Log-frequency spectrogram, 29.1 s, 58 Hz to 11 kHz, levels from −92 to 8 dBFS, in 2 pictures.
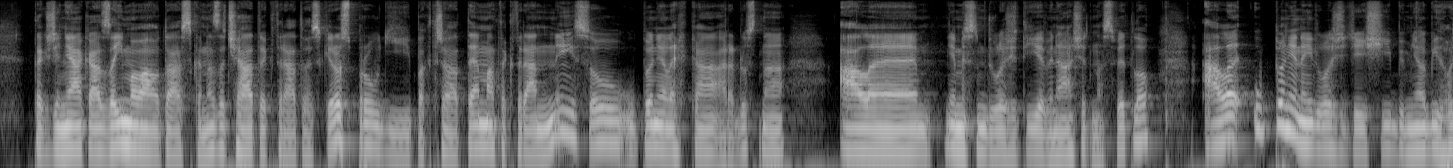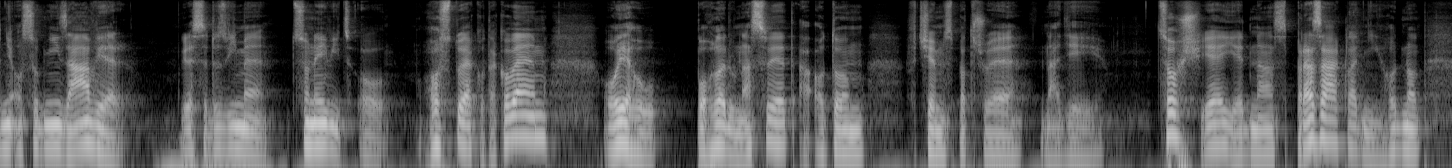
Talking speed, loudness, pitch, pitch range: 130 wpm, -25 LUFS, 100 Hz, 95-110 Hz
